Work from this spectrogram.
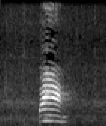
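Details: Kitten Narang, called from the master bedroom to come and eat, gives one short tonal meow, bright and harmonic, arching slightly then falling, about a third of a second long amid quiet room tone.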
